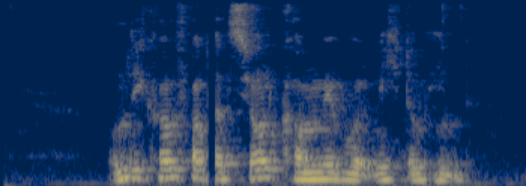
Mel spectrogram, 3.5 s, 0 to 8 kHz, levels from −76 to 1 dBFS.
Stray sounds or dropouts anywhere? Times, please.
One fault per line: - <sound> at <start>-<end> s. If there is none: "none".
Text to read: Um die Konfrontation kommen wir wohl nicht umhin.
- dropout at 1.4-1.4 s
